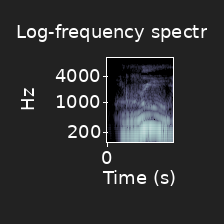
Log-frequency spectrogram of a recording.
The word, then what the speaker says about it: roux: Roux is pronounced as roux,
